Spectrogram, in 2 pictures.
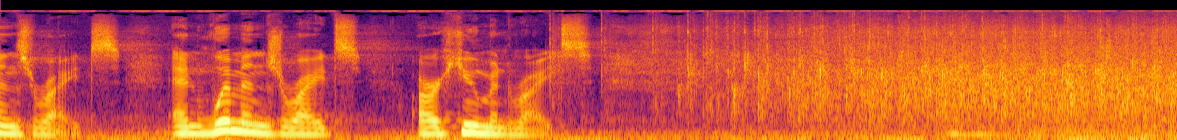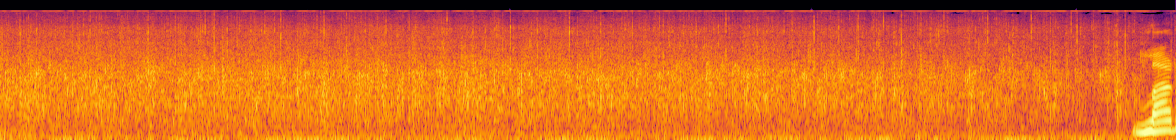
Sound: applause

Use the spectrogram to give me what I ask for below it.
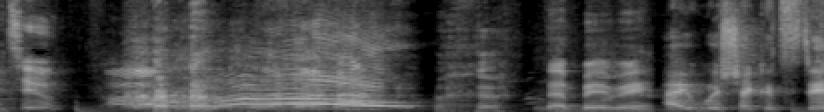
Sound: laughing

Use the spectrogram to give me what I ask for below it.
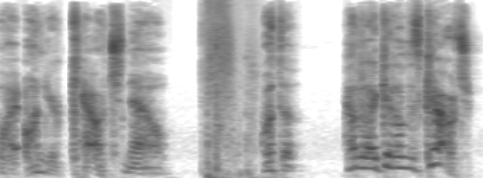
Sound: couch noise

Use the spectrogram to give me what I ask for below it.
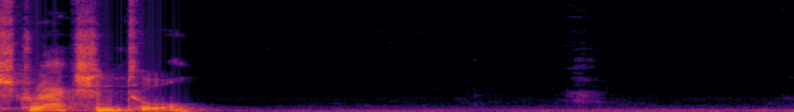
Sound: silence

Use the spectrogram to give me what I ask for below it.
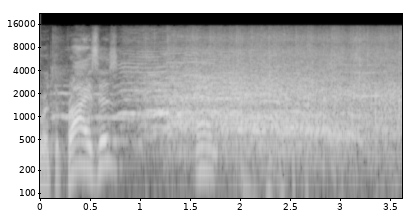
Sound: cheering

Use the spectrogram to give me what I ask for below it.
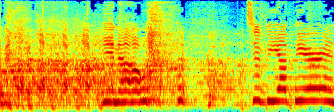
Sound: audience laughing

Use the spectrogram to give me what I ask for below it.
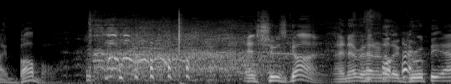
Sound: laughs

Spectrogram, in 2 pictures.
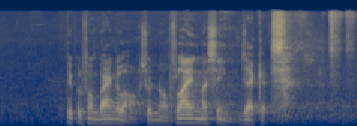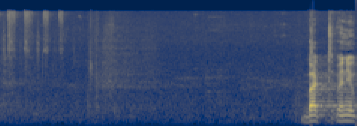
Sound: laughs

